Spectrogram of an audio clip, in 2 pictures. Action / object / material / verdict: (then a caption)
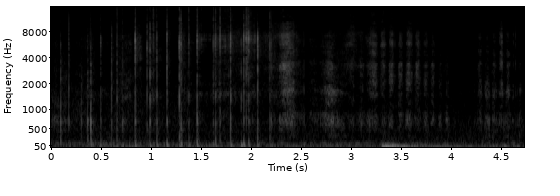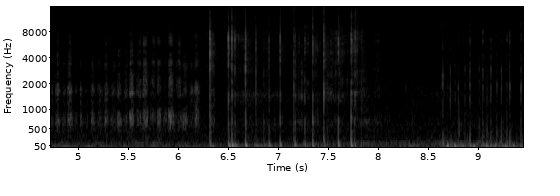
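scrape / paperback book with glossy card cover / card, paper / none. Fingertips scratch and tap the glossy card cover of a paperback herbs book, making quick, dry clicks over a bright, hissy scratching texture. The book is then turned, and the fingertips scratch along the paper page edges, giving a softer, steady rasp with occasional sharper taps.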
